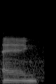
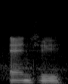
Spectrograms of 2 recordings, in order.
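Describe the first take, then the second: First: The name is said as one short syllable. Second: The name is said with an extra ending syllable. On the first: This is the name's proper form. The speaker calls it right. "her properly pronounced name is Aang" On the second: This is the form adapted into Japanese. The speaker calls it wrong. "the reason they call it Angie in the game is simply because that it's transliterated"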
